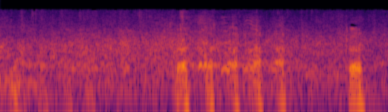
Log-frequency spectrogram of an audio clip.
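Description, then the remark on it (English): An audience claps steadily for a few seconds, a dense patter of many hands mixed with scattered chuckles and overlapping voices, swelling in short bursts toward the end. “you know, if you applaud that, you lower his expectations.”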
